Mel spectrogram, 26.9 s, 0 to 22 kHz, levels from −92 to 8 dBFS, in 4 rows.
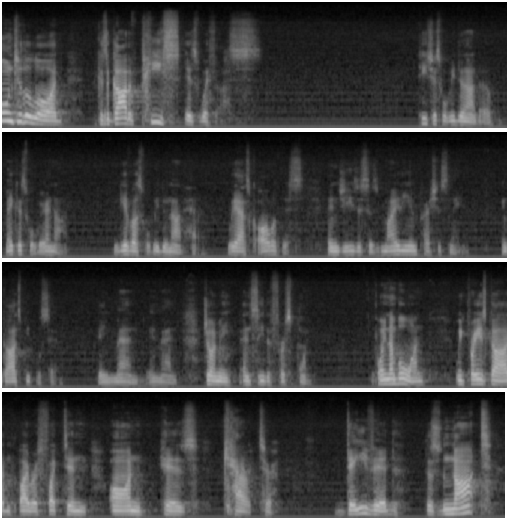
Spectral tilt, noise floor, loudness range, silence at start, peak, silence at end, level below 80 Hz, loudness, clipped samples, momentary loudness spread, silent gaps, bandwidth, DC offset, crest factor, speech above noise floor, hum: -4.5 dB/octave; -56 dBFS; 10 LU; 0 s; -4 dBFS; 0.15 s; -58 dBFS; -27 LUFS; under 0.1%; 18 LU; none; 19 kHz; under 0.1%; 24 dB; 30 dB; none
